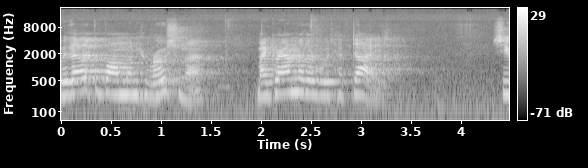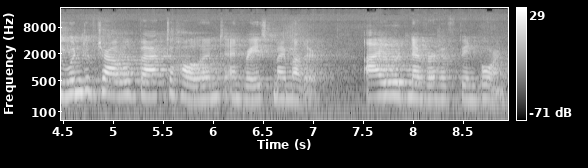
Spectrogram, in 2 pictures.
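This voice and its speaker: Speaking at a moderate pace with long, frequent pauses, a woman with a fairly high pitch keeps her intonation fairly even over noticeable background noise. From Netherlands. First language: Dutch. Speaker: human rights advocate. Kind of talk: symposium speech.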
